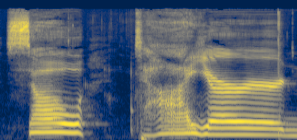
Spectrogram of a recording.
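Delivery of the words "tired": long, drawn-out, whispery groan of a word; weary exasperation. Real, not acted. Podcaster fed up with a tired movie trope, weary exasperation. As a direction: drag it out, low and whispery, running out of air.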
